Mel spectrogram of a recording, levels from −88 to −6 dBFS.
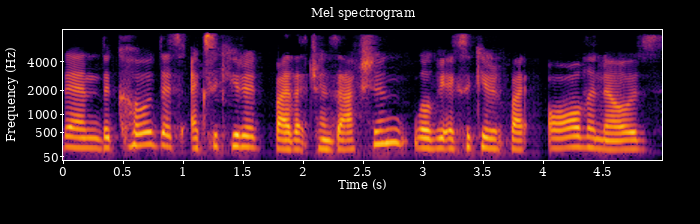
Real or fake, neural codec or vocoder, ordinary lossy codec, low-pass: fake; autoencoder, 48 kHz, 128 numbers a frame, DAC-VAE, trained on Japanese speech; AAC, 32 kbps; 7.2 kHz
